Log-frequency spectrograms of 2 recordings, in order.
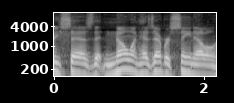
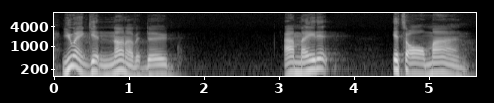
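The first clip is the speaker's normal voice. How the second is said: put-on old Texan way of talking. Voicing Him telling the devil off in the great battle, in old Texan slang. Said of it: "I'm going to say it in my old Texan slang".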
